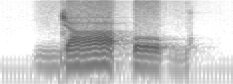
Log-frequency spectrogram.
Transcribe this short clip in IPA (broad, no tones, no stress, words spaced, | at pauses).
ɟaʔoɡ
